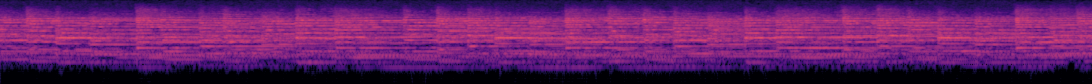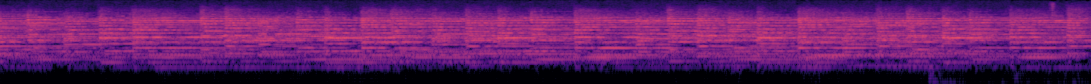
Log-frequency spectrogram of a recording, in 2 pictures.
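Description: Church bells pealing, many bells struck one after another in quick succession so that their ringing overlaps; it stops abruptly at the end.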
